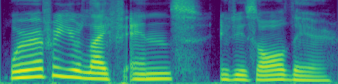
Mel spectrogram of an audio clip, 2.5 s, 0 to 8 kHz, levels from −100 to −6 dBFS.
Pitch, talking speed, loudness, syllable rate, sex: 195 Hz, 190 wpm, -16 LUFS, 4.9 syllables/s, female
